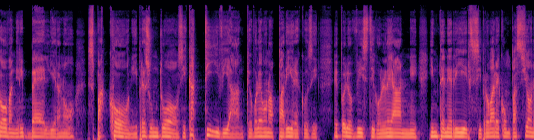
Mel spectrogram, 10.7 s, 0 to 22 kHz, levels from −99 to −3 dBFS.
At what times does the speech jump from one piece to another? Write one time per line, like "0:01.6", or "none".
none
